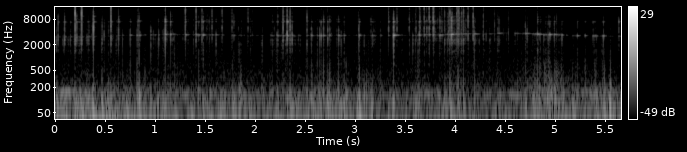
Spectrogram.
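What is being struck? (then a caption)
Small glass perfume bottle with cap. Long nails tap and scratch across the glass faces of a small, dark green glass perfume bottle with a cap, held in the hand. The result is a dense run of quick, bright, clicky taps and scratchy brushing, each dying away almost instantly. A faint steady tone sits near 3 kHz underneath.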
